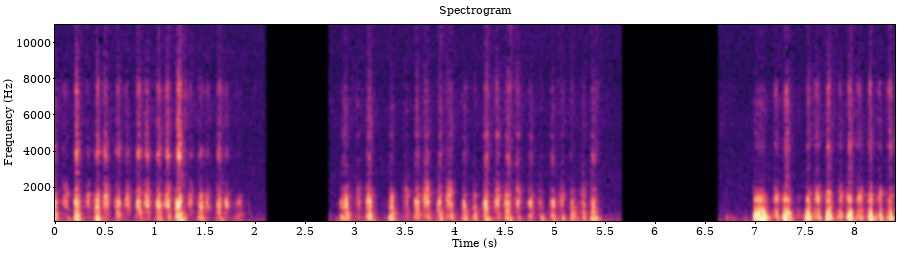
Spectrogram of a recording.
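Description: A coin held in the fingertips scratches the coating off a thin paper lottery scratch card with a scratch-off coating, resting on a dark table. Three bursts of rapid, uneven scraping strokes are heard, separated by two brief silences. The scratching is dry and papery, with energy spread from the low mids up into a bright hiss.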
